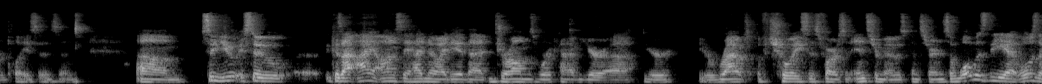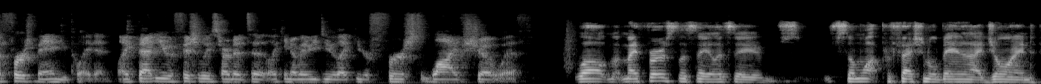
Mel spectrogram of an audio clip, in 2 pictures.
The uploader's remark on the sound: over Skype I chatted with the vocalist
